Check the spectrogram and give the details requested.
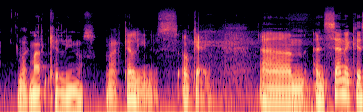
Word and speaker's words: Marcellinus: So this letter begins, Lucilius has apparently been asking about their mutual friend, Marcellinus? Well, if it's classical pronunciation, it's K. Marcellinus.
